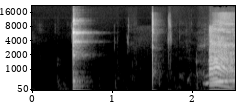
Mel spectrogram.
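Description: Glasses clink together in a toast, a bright ringing tap followed a second later by a shorter second clink, then someone starts talking.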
